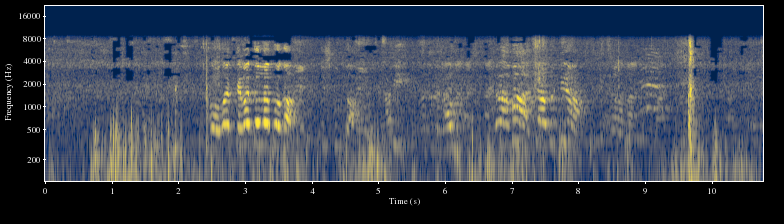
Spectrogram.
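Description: A man talks loudly and agitatedly nearby.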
